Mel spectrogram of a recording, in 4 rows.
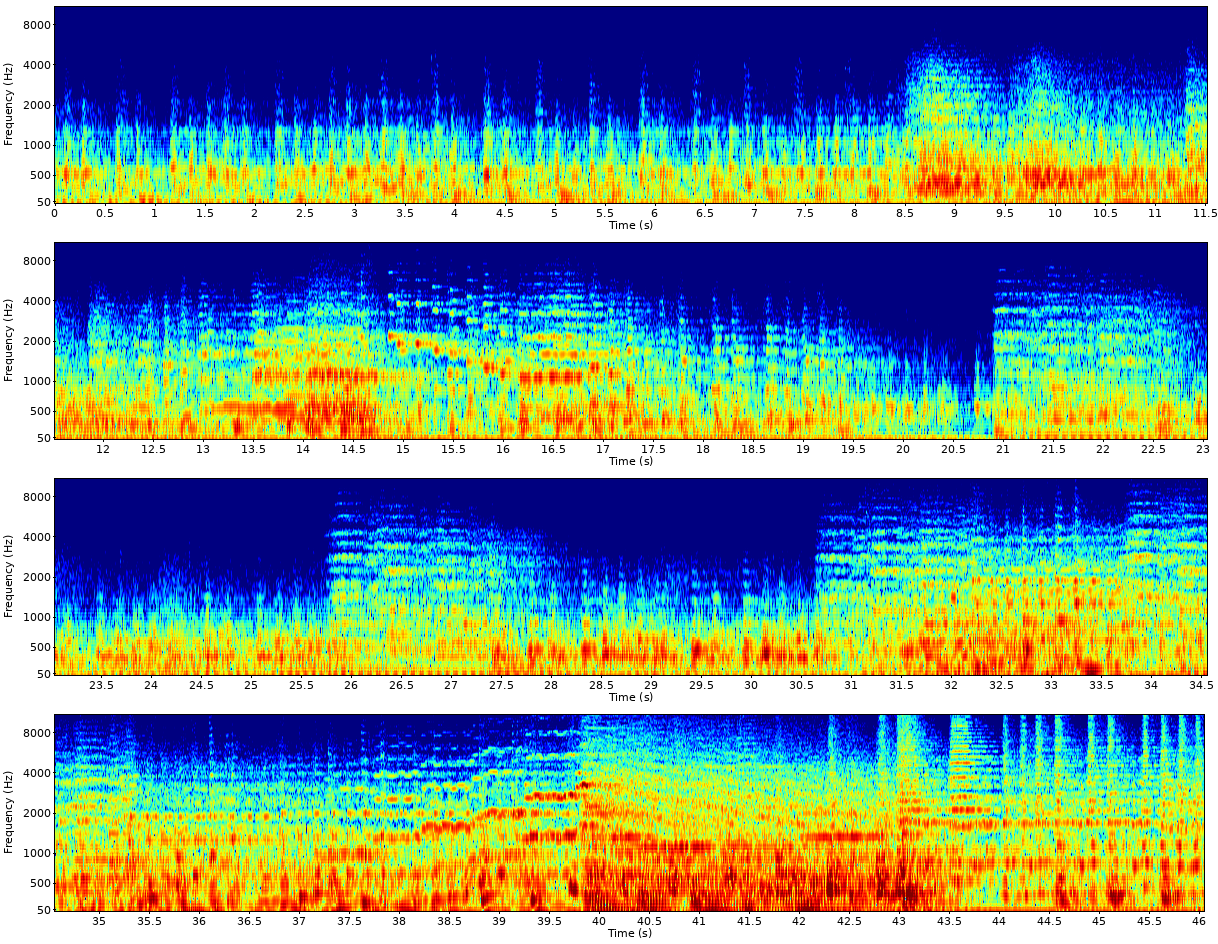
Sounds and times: Music: 0.0 - 46.0.

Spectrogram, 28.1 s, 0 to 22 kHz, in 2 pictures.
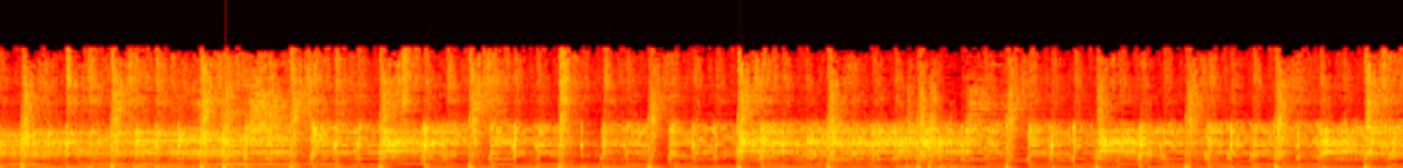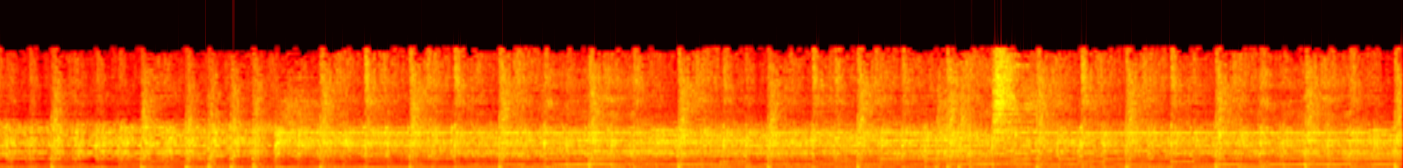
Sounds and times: Music: 0.0 - 28.0.

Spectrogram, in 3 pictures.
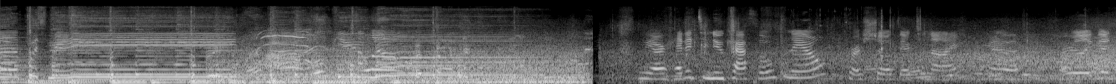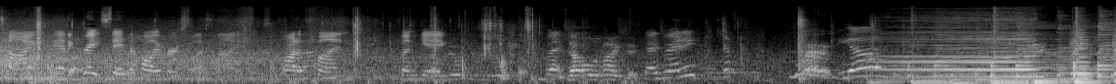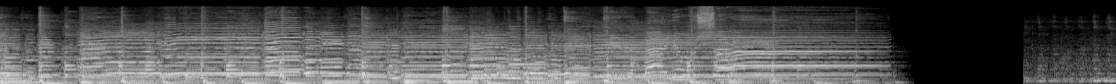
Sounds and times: Country: 0.0 - 5.9, 19.2 - 31.3
Banjo: 0.0 - 6.0, 19.9 - 31.3
Guitar: 0.0 - 6.0, 19.8 - 31.4.

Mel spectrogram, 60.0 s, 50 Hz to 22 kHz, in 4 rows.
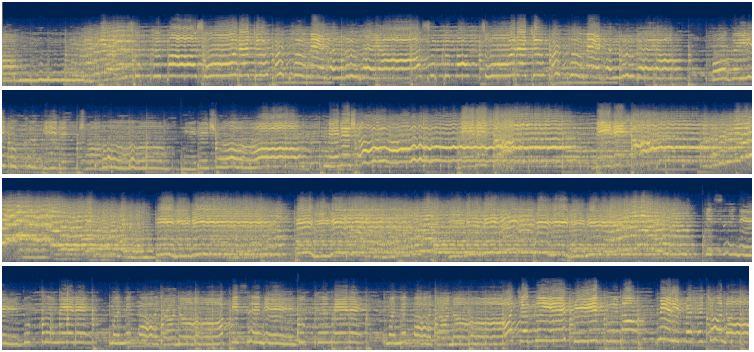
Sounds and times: Music of Bollywood: 0.0 - 59.9.

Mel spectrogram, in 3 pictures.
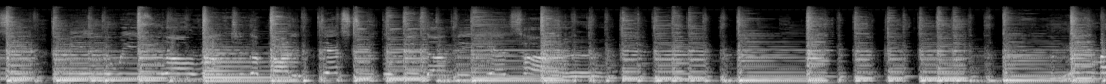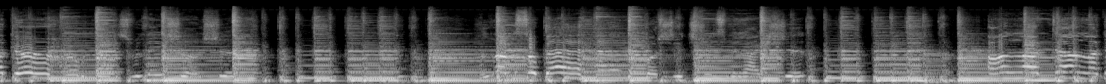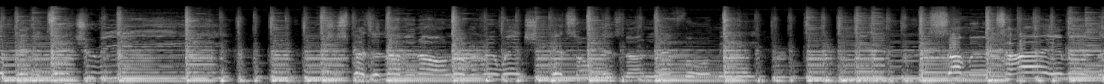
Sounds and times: Guitar: 0.0 - 33.1.

